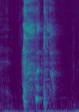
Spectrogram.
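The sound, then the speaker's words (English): Two quick, harsh coughs in close succession, fairly loud, with nobody speaking and only quiet background noise around them. “Sorry, had to cough.”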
